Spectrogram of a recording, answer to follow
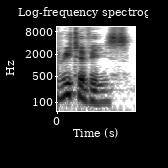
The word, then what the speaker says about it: Retevis: Now then, this one has been sent to me from our friends at RETEVIS, or RETEVIS, so you can all, but apparently it's pronounced as RETEVIS.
